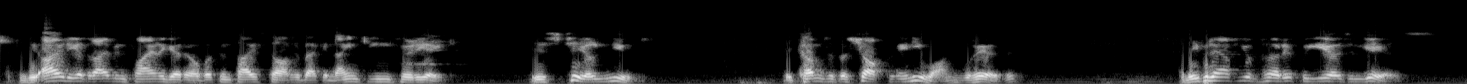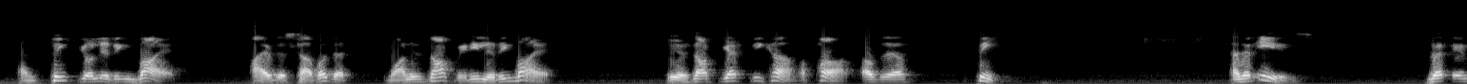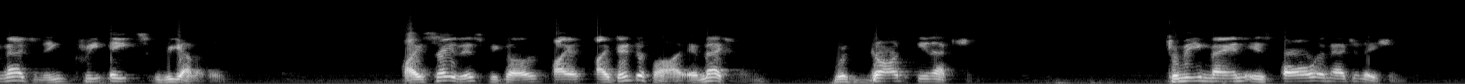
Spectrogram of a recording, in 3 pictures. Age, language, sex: 60-79, English, male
